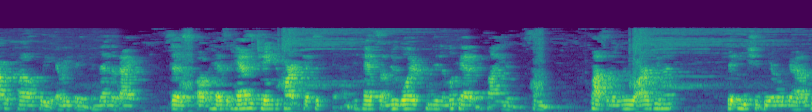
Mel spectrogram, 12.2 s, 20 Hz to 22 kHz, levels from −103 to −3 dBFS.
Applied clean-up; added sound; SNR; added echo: classical method WPE with log-MMSE.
